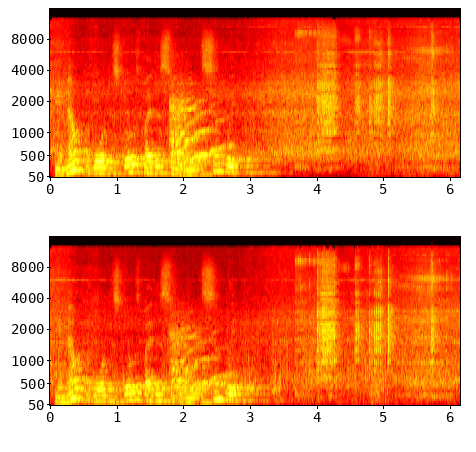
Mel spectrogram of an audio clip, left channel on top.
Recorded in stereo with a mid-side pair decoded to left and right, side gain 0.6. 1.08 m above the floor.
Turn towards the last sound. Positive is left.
turn(degrees=-30)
